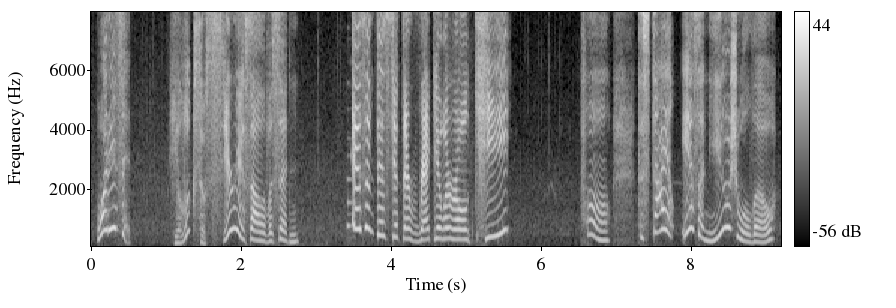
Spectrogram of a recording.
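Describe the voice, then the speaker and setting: A woman voicing a tiny, excitable fairy companion who talks about herself in the third person, in video game dialogue. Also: extremely high pitch, measured pace, long pauses, slight background noise, heavily acted. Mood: curious. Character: tiny floating fairy companion, chirpy, excitable, self-centered. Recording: game soundtrack music behind.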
